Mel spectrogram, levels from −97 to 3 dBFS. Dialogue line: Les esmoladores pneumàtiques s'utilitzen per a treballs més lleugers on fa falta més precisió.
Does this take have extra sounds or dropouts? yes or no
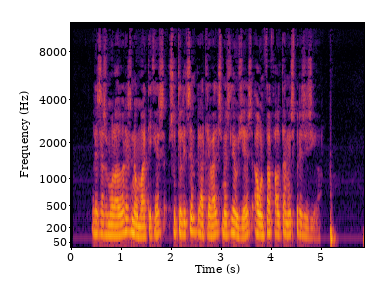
no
